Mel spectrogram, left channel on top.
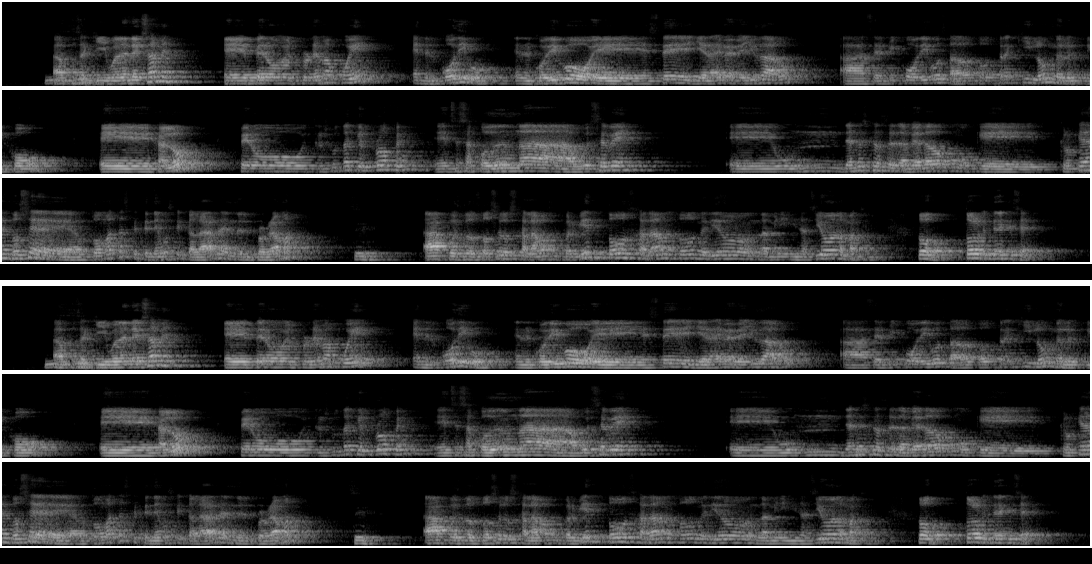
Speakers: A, on the right; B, in the centre.
A: Sí,
B: Ah,
A: sí,
B: pues
A: sí,
B: aquí, bueno, el examen. Eh, pero el problema fue en el código. En el código, eh, este Jedi me había ayudado a hacer mi código, estaba todo tranquilo, me lo explicó. Eh, jaló, pero resulta que el profe eh, se sacó de una USB, eh, un de esas que nos había dado como que, creo que eran 12 autómatas que teníamos que calar en el programa.
A: sí.
B: Ah, pues los dos se los jalaba súper bien. Todos jalaron, todos me dieron la minimización, la máxima, todo, todo lo que tiene que ser.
